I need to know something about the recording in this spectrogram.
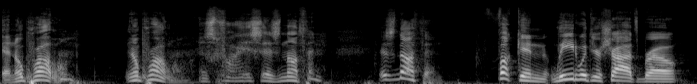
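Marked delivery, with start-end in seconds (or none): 0.0-4.4 hushed, low, mobster-type voice. Acting out Tone's reply to a warning about an incoming plane, in a Tony Soprano voice. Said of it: "Tony Soprano type dude".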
